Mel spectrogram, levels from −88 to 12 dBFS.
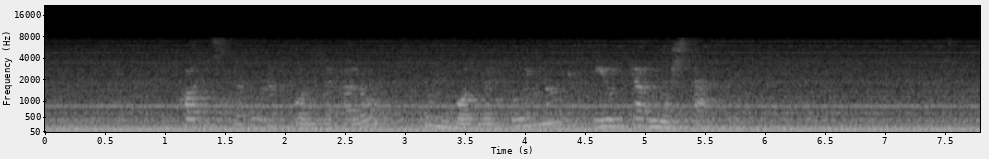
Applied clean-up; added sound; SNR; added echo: none; Engine; -4 dB; reverberation time 2.1 s.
